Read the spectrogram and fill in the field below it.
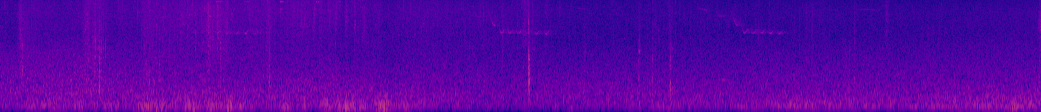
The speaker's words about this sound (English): You can hear the wind blowing dry leaves and the footprint.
